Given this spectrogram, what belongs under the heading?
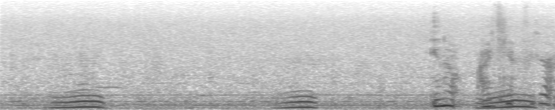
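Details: A male cat, Paris, snores while sleeping, with soft, low buzzing snores every two to three seconds and then a few noisier breaths; the owner had never heard him do this before: snoring.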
